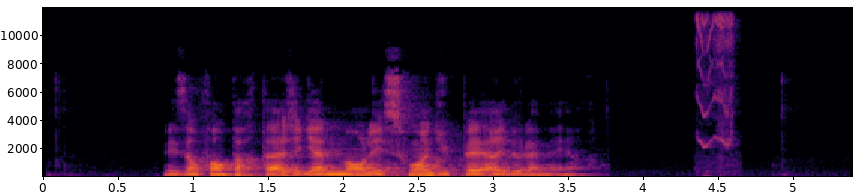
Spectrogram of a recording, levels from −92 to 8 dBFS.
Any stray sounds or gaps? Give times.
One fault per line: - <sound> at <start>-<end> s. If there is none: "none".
- laugh at 4.3-4.7 s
